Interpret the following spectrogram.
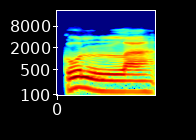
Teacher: huruf bertasydid dibaca ada tekanan gitu kulla ada tekan lamnya kulla Lam tasydid dibaca dobel lamnya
